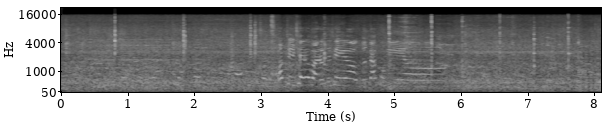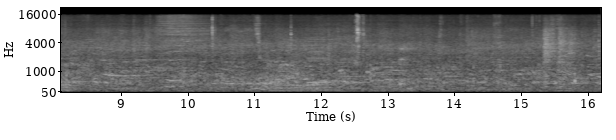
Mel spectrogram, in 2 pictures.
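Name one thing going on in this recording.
Metal tongs click and scrape against a griddle.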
